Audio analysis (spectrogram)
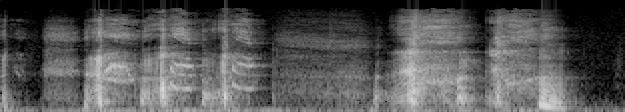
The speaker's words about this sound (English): Man, I'm not gonna be able to, I'm not gonna be able to keep all of these coughs off the recording. You know, it's the truth. These coughs are real.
